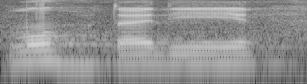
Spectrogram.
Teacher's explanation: Di sini nun asalnya muhtadina, karena dia waqaf maka nunnya menjadi sukun muhtadin, dan sebelumnya ada huruf mad, maka panjangkan dulu di-nya sepanjang boleh 2 harakat, boleh 4 harakat, dan boleh 6 harakat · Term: mad arid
